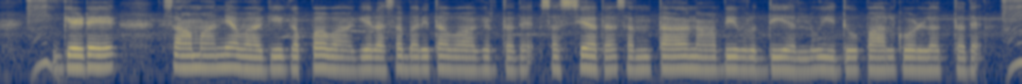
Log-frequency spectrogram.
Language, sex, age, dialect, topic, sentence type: Kannada, female, 36-40, Mysore Kannada, agriculture, statement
